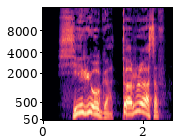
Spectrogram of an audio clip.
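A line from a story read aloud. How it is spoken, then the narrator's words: Shout. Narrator (Russian): закричал он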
